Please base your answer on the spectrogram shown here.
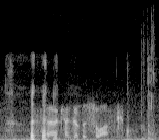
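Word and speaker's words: Kangerlussuaq: Can you pronounce that airport name again for me? Kangaloo Walk.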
